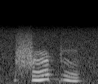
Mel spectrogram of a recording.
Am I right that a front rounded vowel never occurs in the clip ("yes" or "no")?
no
